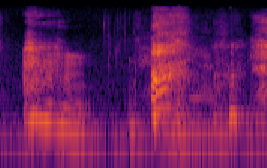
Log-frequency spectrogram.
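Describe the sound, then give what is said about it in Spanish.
A person coughs and clears their throat in a few rough, raspy bursts, a cough lingering after COVID: a longer hack, then a sharp second cough and a couple of shorter catches, with no speech. “Deja que tose un ratito.”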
